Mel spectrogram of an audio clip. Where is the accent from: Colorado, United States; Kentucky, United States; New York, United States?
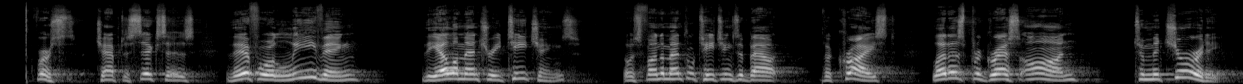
New York, United States; Long Island; You know, I was brought up in Long Island, and my parents were from Brooklyn.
